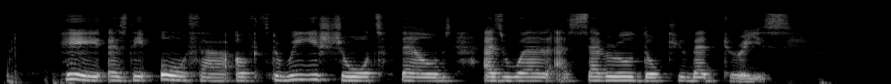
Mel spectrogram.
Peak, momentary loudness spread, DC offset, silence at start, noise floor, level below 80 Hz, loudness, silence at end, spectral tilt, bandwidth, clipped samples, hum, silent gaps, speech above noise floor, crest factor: -4 dBFS; 12 LU; under 0.1%; 0.05 s; -76 dBFS; -60 dBFS; -24 LUFS; 1.05 s; -6 dB/octave; 11.5 kHz; under 0.1%; none; none; 53 dB; 20 dB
